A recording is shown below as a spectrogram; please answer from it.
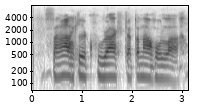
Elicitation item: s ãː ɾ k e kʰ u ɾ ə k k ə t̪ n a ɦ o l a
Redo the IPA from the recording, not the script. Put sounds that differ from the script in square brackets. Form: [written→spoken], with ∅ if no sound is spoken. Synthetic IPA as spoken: s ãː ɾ k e kʰ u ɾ [ə→a] k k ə t̪ n a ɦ o l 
